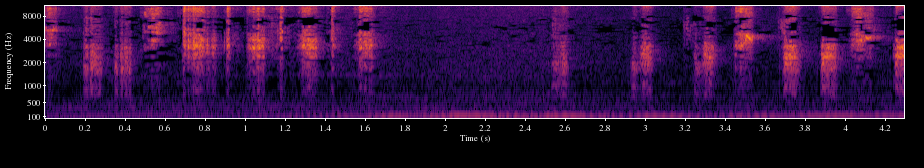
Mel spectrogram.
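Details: White-browed kerak basi (reed warbler), a persistent singer used as a training lure: harsh scratchy chattering phrases broken by a short pause, over a faint low hum.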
